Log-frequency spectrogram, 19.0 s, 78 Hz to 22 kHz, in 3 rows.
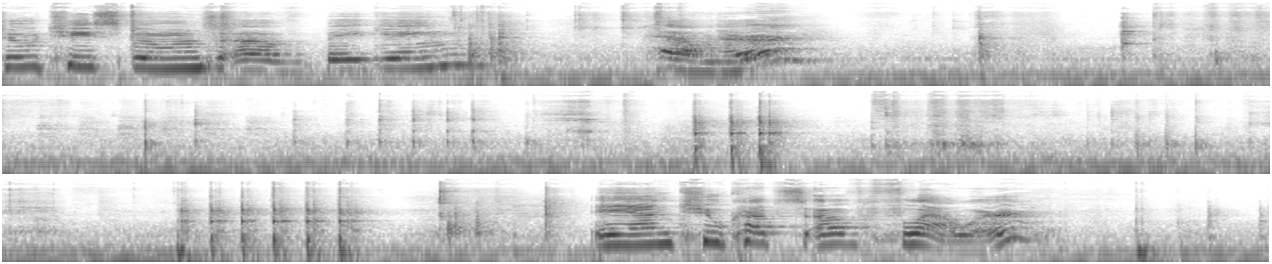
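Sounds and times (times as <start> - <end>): utensils scraping a mixing bowl: 4.3 - 13.2.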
